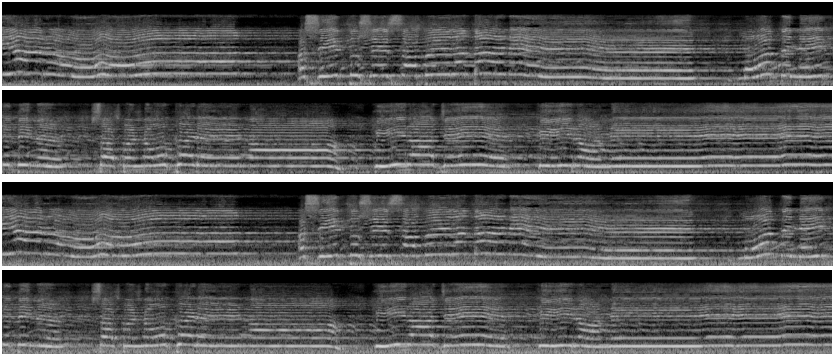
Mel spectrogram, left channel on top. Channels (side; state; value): right; noise; rumble, 14 dB below the sound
